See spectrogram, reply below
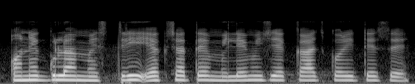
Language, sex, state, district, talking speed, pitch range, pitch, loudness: Bengali, female, Assam, Hailakandi, 85 wpm, 190-200 Hz, 195 Hz, -15 LUFS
